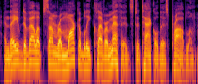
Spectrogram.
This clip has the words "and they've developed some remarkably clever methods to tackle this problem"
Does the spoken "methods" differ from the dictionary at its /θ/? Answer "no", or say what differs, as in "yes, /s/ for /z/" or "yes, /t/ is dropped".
no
